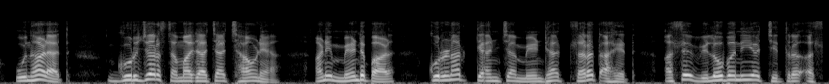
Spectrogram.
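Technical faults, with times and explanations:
1.64–1.71 s and 1.92–1.98 s, short concealed packet loss: about 40 ms of audio went missing each time, and the receiver papered over it by extending the last sound for roughly 35 ms before blending back. You hear a quick smear or wobble, and a brief sound can drop out.
2.68–2.73 s and 4.83–4.95 s, short stall from a late packet: the jitter buffer ran dry, so the last sound got stretched (about 18 ms, then 23 ms) until the packet showed up. Nothing's lost; it's a held sound with a faint buzz or dip, just before "आणि मेंढपाळ कुरणात" and just before "मेंढ्या चरत".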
